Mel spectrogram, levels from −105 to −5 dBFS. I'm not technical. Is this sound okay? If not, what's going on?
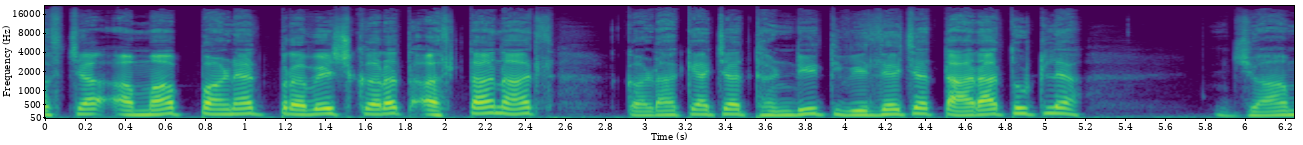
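Yes, this recording sounds fine; nothing in it jumps out as a problem, so you can relax about it.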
